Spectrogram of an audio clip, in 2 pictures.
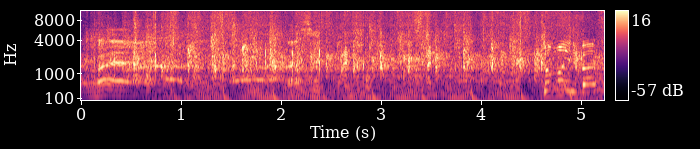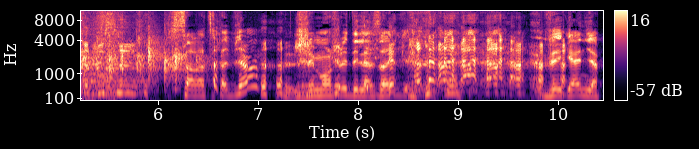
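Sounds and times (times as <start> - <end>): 
speech: 0.0 - 0.4, 4.8 - 10.4
audience applause: 0.0 - 6.8
rhythmic musical jingle with sliding low tones: 1.0 - 6.1
laughter: 1.5 - 3.7, 6.2 - 10.4.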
